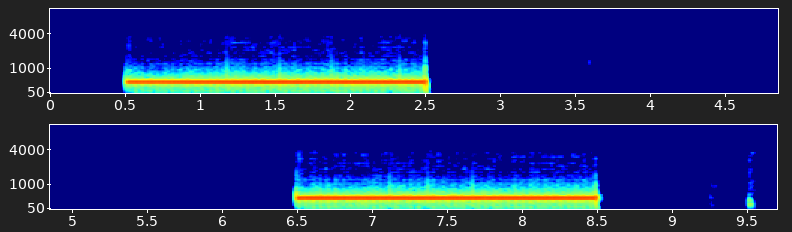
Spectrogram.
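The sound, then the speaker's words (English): A telephone tone plays as a call is dialed out to a guest: two long, steady mid-pitched tones of about two seconds each, separated by a long silent gap and followed by a tiny click. “We're going to dial him down.”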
